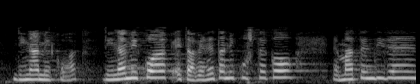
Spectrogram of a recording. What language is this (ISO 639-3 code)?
eus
